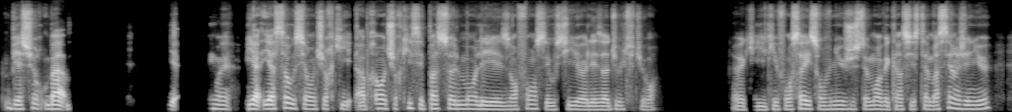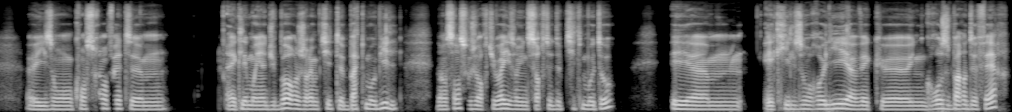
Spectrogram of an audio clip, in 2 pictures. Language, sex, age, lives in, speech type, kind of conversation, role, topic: French, male, 30-34, France, conversation, unstructured, none, Si vous pouviez échanger votre place avec une célébrité pendant une journée, qui choisiriez-vous ?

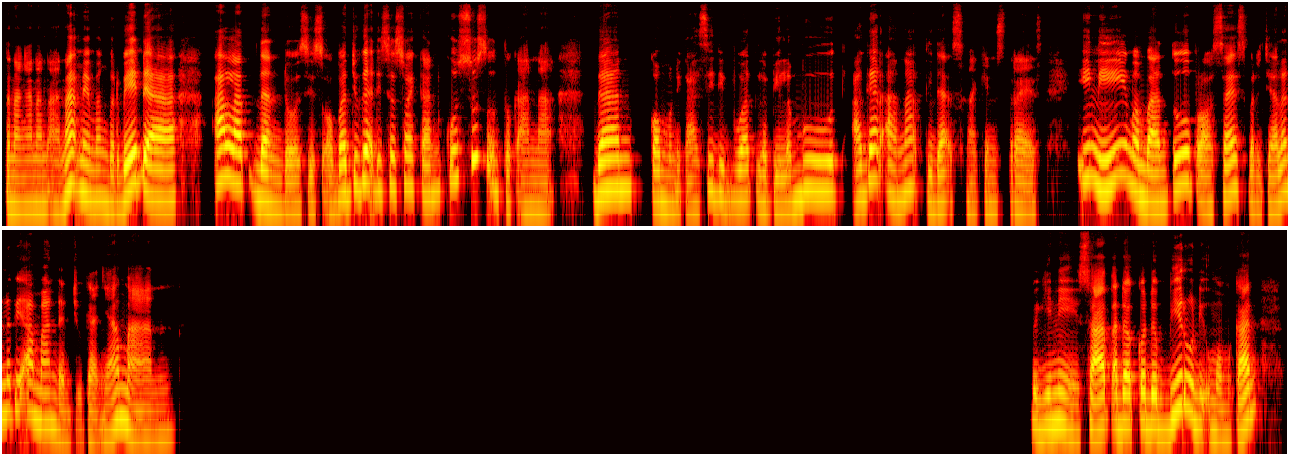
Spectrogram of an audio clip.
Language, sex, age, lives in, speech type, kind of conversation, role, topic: Indonesian, female, 45-49, Netherlands, read, expert-assistant, expert, Dalam situasi darurat di rumah sakit, bagaimana tim medis membuat keputusan cepat tentang urutan penanganan pasien?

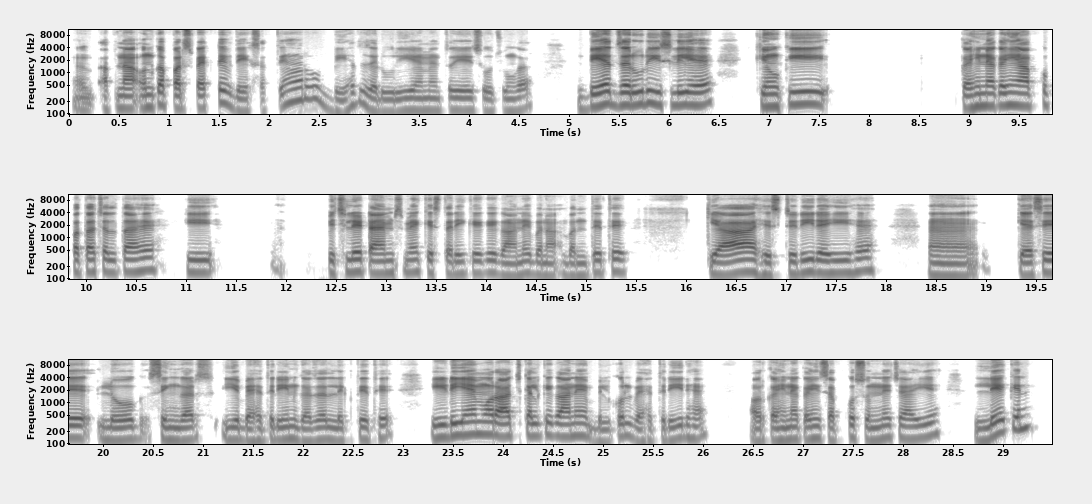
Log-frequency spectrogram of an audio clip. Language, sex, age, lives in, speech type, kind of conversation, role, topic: Hindi, male, 20-24, India, conversation, podcast, guest, Playlist banate time jab sabka music taste clash ho jaye, tum use kaise handle karte ho?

